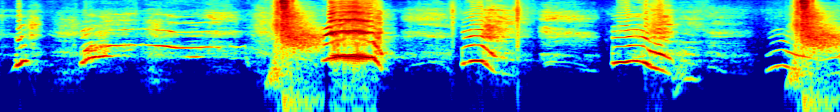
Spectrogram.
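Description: A woman crying out and screaming in pain after a slap to the face: a string of short wailing cries, the loudest about a second and a half in.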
